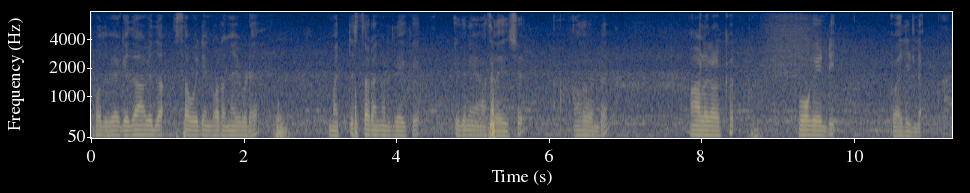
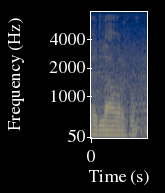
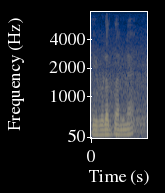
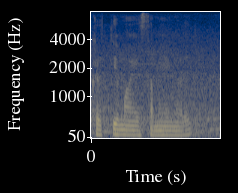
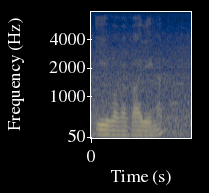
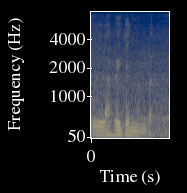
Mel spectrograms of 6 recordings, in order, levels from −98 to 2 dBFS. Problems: constant background noise, low volume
